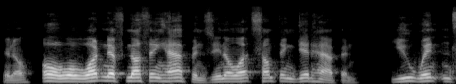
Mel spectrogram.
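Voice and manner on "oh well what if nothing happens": pitched up, louder mock doubter; mocking whiny viewer. Streamer mocking a viewer afraid to speak up, loud whiny mock. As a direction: whine it back like a hesitant fan.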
